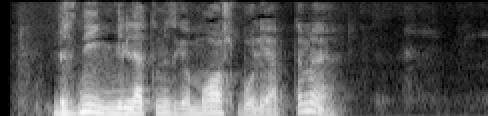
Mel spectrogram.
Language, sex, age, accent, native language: Uzbek, male, 18-24, Toshkent viloyati, Uzbek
